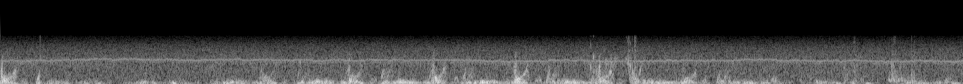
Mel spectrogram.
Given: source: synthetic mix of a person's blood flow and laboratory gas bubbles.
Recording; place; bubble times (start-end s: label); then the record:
Doppler ultrasound of blood flow; precordium
5.85-6.21 s: bubbles
6.24-6.43 s: bubbles
8.42-8.62 s: bubbles
8.85-9.20 s: bubbles
From the record:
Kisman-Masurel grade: 211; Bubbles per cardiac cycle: several, 3 to 8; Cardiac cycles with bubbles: 1 to 10%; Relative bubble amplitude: barely perceptible (0.100 to 0.250); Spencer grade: 1 (occasional bubble signal discernible with the cardiac motion signal, with majority of cardiac periods free of bubbles); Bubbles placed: anywhere in the cardiac cycle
